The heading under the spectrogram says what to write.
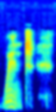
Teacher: the N, when I'm saying it, is just a nasal sound that isn't really very easy to hear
